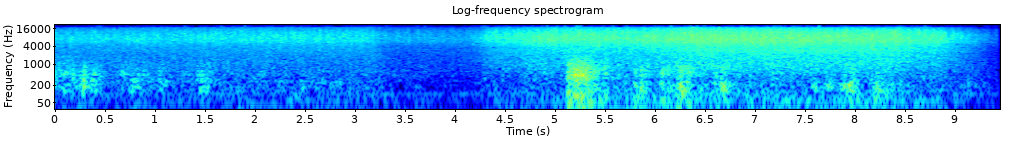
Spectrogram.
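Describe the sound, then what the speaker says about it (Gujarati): Heavy monsoon rain pours steadily over Gir Gadhada, a dense hiss of drops hitting the ground, broken by a rumble of thunder and a sharper crack partway through, with the downpour continuing loud and unbroken throughout. "ગીર સોમનાથ જિલ્લામાં સવારથી જ ધોધમાર વરસાદ વરસી રહ્યો છે."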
